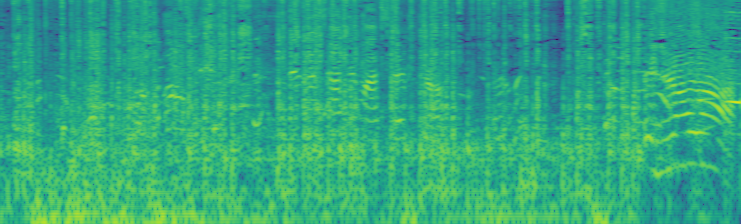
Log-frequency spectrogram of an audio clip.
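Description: Young riders talk and shout excitedly close by.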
